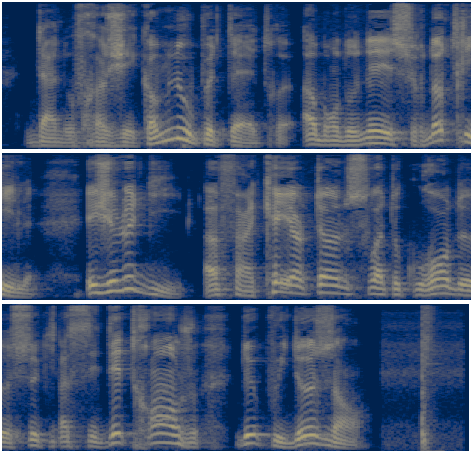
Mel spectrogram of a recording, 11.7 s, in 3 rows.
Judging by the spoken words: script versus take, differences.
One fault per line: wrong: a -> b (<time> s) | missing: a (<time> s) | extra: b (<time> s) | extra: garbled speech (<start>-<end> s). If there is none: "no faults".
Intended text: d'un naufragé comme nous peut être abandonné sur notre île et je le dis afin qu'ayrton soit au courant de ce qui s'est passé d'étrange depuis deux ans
missing: s'est (8.3 s)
